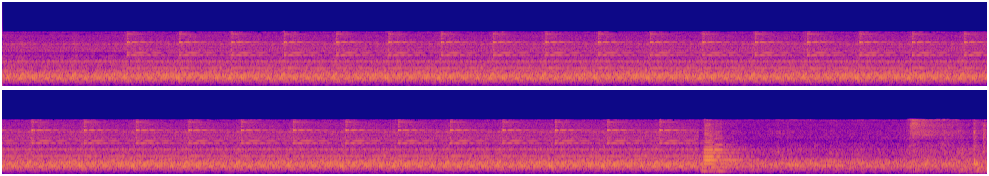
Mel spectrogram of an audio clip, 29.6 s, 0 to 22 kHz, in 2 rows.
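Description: A passenger train, number 105, the City of Mormon, idles at track one of the Boise station platform, a steady mechanical rumble with faint humming tones running continuously, then shifting abruptly near the end with a brief clank.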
